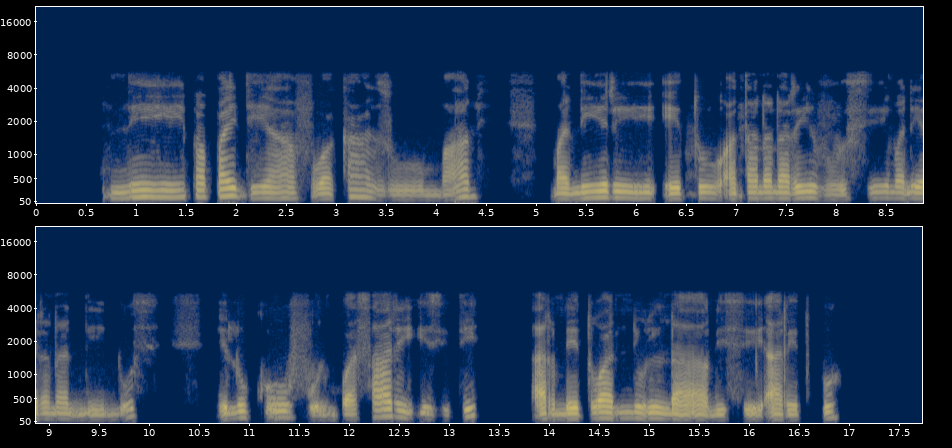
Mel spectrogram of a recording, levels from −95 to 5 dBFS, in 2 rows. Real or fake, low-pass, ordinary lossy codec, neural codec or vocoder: fake; 5.4 kHz; Opus, 24 kbps; vocoder, 44.1 kHz, 80 mel bands, Vocos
